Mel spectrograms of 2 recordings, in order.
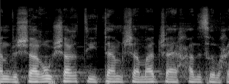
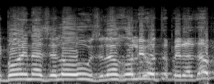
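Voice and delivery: much louder, higher amazed cry; amazed outburst; 8 semitones higher, 9 dB louder than usual. Retold or imitated. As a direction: cry out in disbelief. (קריאה נדהמת ורמה מאוד)

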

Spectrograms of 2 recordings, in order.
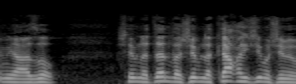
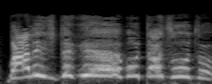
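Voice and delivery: hysterical cry; 12 semitones higher, 8 dB louder than usual. Acted. Wife calls people to stop crazed husband, hysterical cry. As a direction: scream for help as the wife.

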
